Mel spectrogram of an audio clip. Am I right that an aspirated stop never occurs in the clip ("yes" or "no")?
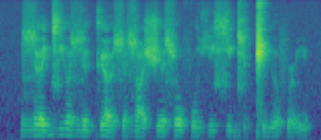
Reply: yes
